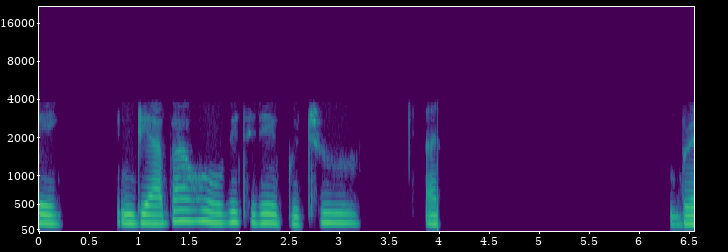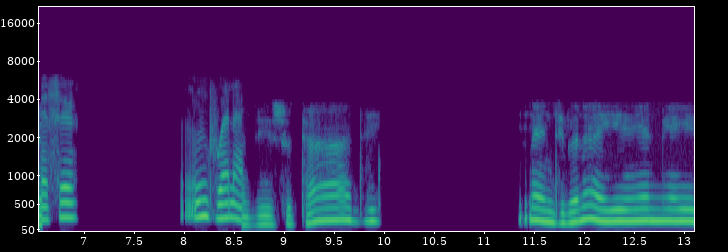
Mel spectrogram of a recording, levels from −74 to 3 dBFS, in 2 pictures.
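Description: At 3.98 s a skip ahead occurs: a stretch of roughly 0.7 s of speech was discarded while later audio was already queued, likely when the jitter buffer overflowed. Nothing was inserted to cover the loss, so playback jumps straight from one side of the cut to the other. The speech lurches forward with no pause, and the two joined fragments sit awkwardly together where a chunk is plainly missing.

From 4.08 to 5.0 s a jitter buffer speed-up follows. The receiver was holding more audio than its target, so it trimmed short pitch-period-sized slices again and again to drain the excess, around a tenth of a second in total. The speech plays at about 112% of normal speed while the pitch stays put, so the delivery sounds briefly hurried and clipped rather than higher.

From 6.57 to 8.58 s, just before "yi so", a section at the wrong speed plays back at 1.6 times its proper rate, most likely because that portion was resampled against the wrong clock. 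Because speed and pitch are tied together here, the speech rises by roughly seven semitones and races along, taking on a thin, chipmunk-like quality until normal playback resumes. Throughout the clip the G.711 mu-law call path leaves nothing above 4 kHz, giving the narrowband telephone tone.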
